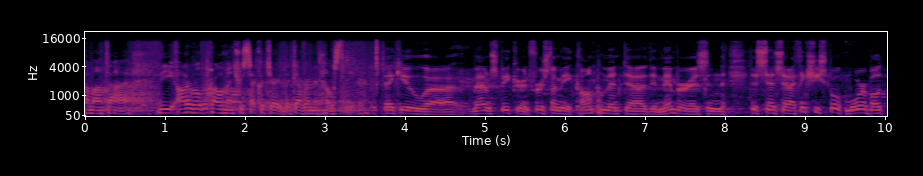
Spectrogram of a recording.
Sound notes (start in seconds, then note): 5.3 speaking French; 7.1 continuing in English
